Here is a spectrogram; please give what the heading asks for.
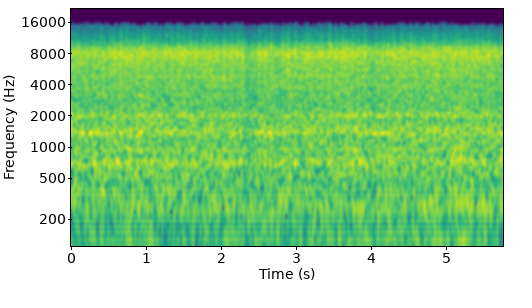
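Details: After refitting the intake's vacuum lines, air filter and cover, the petrol engine is started to listen for hissing air leaks: steady, unbroken idle drone with no hiss or tapping. It sounds healthy.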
